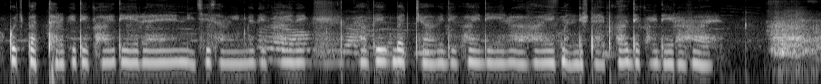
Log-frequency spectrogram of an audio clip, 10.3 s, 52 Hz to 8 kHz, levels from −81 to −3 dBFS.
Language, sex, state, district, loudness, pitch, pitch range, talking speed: Hindi, female, Uttar Pradesh, Jyotiba Phule Nagar, -26 LUFS, 190 Hz, 185-200 Hz, 170 wpm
